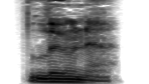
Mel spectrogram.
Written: Luna

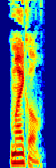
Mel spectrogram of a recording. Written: Michael

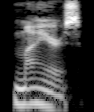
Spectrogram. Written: Myers

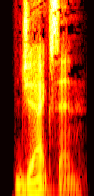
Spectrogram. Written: Jackson

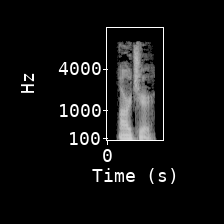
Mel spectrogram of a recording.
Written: Archer

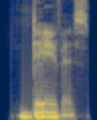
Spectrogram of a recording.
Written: Davis

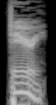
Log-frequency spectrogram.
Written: Perry

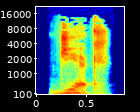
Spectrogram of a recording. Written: Jack

